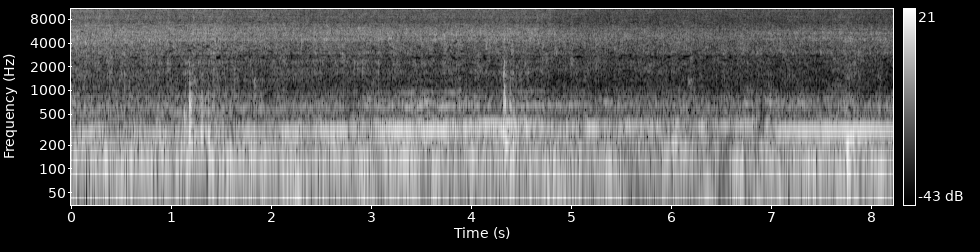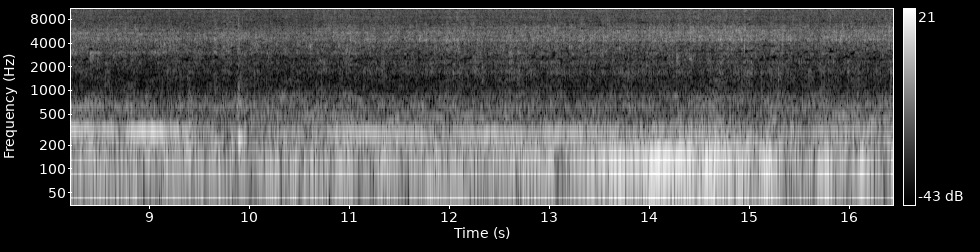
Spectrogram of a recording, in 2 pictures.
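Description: Tempeh deep-frying in hot oil in a wok, a steady sizzle, with a low droning hum underneath.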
